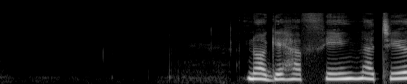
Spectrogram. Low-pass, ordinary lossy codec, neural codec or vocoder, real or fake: none; none; codec, 24 kHz, 0.9 kbps, WavTokenizer, medium speech release version 1; fake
